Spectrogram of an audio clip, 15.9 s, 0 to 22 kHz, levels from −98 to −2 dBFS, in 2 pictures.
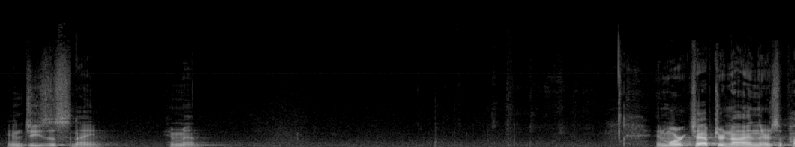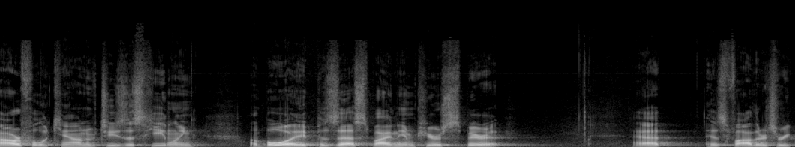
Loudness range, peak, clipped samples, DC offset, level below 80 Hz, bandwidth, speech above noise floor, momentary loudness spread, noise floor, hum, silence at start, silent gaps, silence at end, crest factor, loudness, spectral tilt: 10 LU; -12 dBFS; under 0.1%; under 0.1%; -74 dBFS; 14.5 kHz; 42 dB; 18 LU; -72 dBFS; none; 0.1 s; none; 0 s; 22 dB; -31 LUFS; -5 dB/octave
